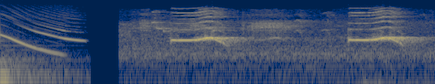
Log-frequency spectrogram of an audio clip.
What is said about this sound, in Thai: ถึงเวลาหาคู่ก็ส่งเสียงร้องดังที่เราได้ยินกันค่ะ และเสียงร้องกาวว่าวกาว่าวเนี่ยเป็นเสียงของนกตัวผู้ค่ะ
